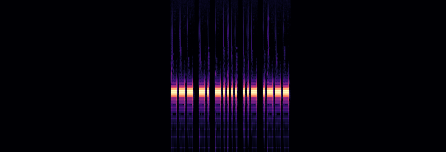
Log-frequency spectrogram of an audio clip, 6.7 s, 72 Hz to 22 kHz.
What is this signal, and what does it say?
Morse code, heard as a keyed tone, about 40 wpm, 700 Hz. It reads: ON6UJ
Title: DXCC-100 Call Signs - 5 Characters - Repeated 3x - 40wpm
